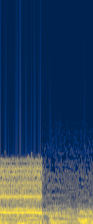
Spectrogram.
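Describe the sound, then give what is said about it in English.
The door buzzer of a Park Avenue apartment is pressed, sounding in one steady, harsh electric drone for nearly a second, then cutting off, leaving a softer rumble behind. “You get to his Park Avenue address, stick your finger on the buzzer.”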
